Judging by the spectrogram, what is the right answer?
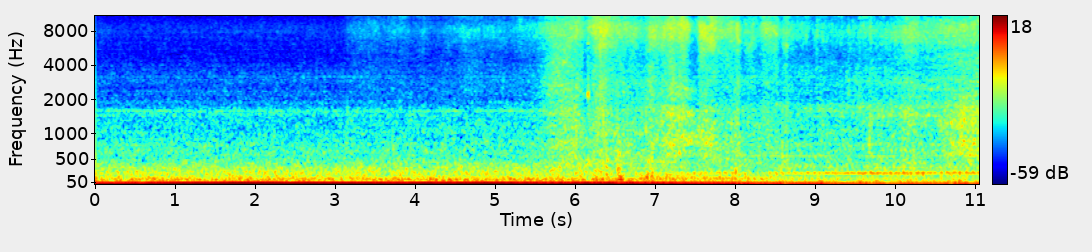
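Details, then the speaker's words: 2008 VW Golf 5 1.6 petrol after replacing spark plugs and gaskets, which fixed a cylinder-3 misfire and rpm jumping up to about 1000 at idle: a low, steady idle with an even beat and no hunting. The rpm is now stable. "Друзі Ну все пластівка на повном ходу тихенько гарненько працює обороти стабільні"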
